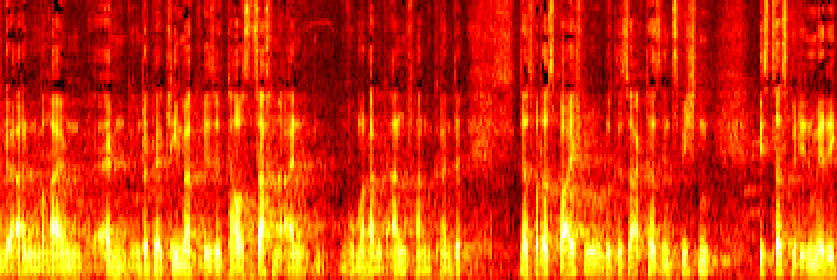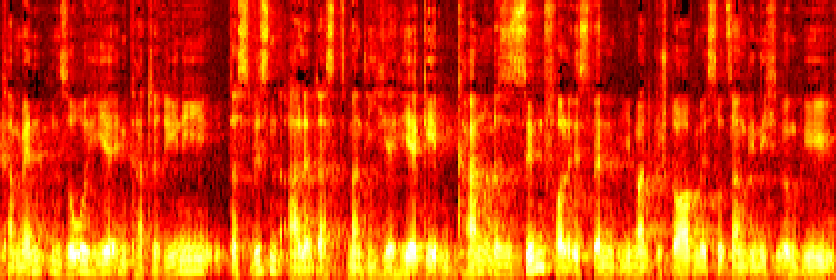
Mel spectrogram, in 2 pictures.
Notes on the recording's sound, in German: Das Camp kann in diesem Ausnahme-Sommer tatsächlich stattfinden. In einem leerstehenden Lagerraum mit entsprechend viel Hall.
